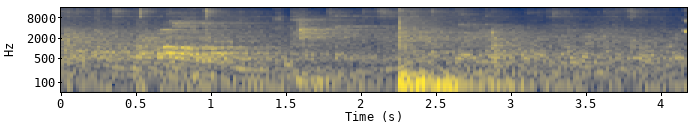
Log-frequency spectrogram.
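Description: Table tennis play in a sports hall: light clicks of the ball and a heavy low thud about two seconds in, over voices.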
